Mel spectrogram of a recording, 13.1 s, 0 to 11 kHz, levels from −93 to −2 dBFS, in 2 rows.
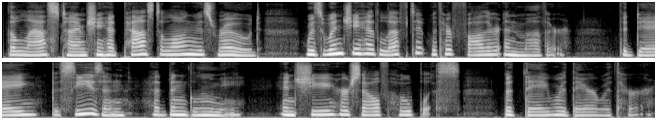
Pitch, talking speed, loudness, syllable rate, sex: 210 Hz, 165 wpm, -17 LUFS, 4.4 syllables/s, female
